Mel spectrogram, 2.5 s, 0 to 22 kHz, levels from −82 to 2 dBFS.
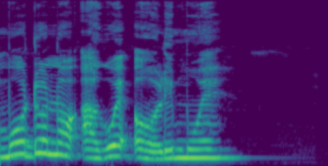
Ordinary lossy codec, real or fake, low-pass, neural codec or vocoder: none; real; none; none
